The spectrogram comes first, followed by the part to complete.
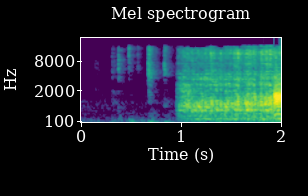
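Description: Sample of plastic being dragged across a floor, played back through speakers: a juddering scrape that starts about halfway through and grows louder.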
